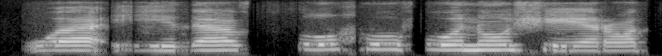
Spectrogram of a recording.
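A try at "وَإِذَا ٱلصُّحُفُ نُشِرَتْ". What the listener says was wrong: Ahsan. Lanjut.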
